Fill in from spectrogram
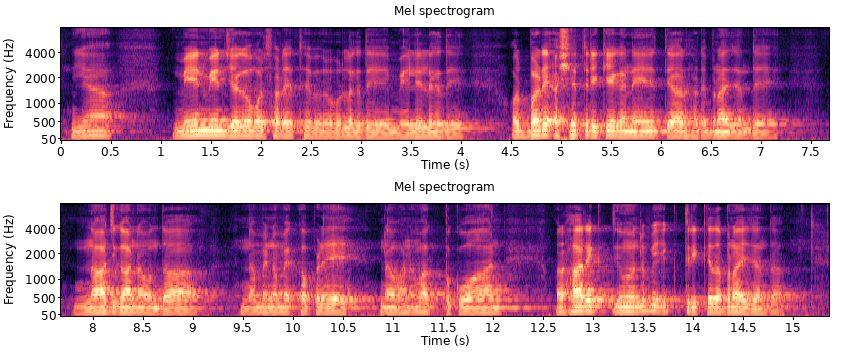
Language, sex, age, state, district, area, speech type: Dogri, male, 30-45, Jammu and Kashmir, Reasi, rural, spontaneous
